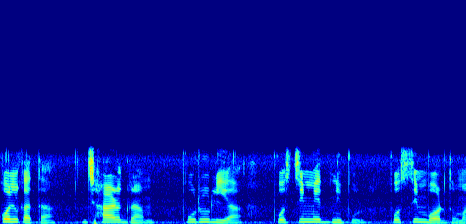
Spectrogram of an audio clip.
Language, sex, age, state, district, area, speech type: Bengali, female, 18-30, West Bengal, Jalpaiguri, rural, spontaneous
